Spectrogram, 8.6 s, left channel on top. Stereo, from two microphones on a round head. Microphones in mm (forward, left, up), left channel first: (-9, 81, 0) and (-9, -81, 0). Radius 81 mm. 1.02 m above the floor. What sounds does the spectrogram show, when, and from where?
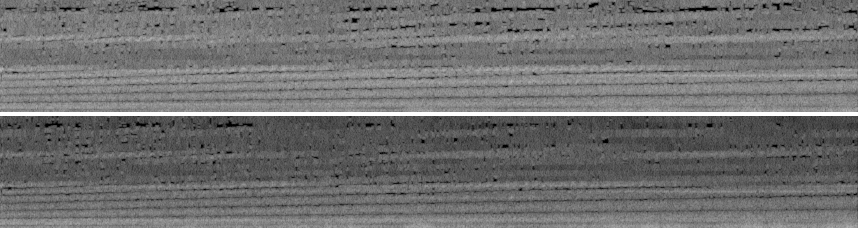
0.0 s a drone: 60° left (ahead or behind)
